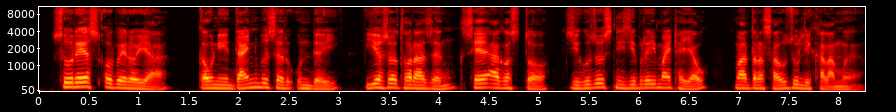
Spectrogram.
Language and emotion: Bodo, neutral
